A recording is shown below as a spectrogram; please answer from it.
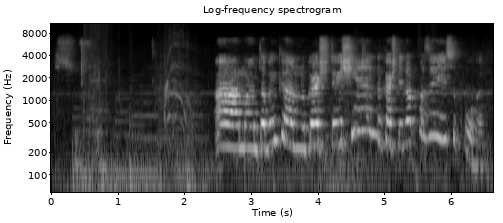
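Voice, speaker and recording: A man's voice: very high voice, animated, unhurried, pushed and bright, highs cut off. A young Brazilian man doing casual, slangy live game commentary, rambling and swearing freely. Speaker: gaming live streamer. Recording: roomy home stream with game music. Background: faint game music.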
